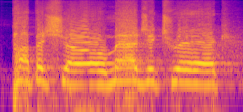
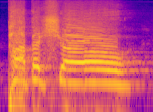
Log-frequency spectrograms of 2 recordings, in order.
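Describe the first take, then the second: First: High, very loud scream. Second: High, very loud, slow shout. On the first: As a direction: scream it out, dragging the last words. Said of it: "And Brittany screams". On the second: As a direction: belt it out like a wild announcement. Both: A narrator's reading.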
